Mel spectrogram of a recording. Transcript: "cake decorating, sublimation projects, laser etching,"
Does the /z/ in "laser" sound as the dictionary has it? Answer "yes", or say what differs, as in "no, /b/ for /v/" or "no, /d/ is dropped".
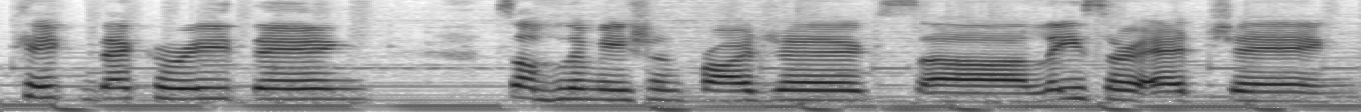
no, /s/ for /z/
